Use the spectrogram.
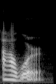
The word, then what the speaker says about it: hour: a vowel example an hour hour begins with the consonant letter H but the H is silent here and when you speak it sounds like our that is the vowel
